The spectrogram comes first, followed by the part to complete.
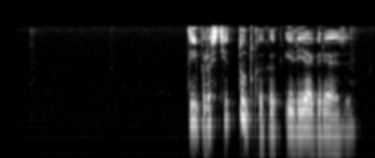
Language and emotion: Russian, angry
